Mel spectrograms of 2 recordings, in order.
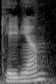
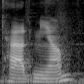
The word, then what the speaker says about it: cadmium: I pronounce it cadmium. I pronounce things weird. You're going to notice that a little bit. But it is, I think, pronounced cadmium ore. I always pronounce it wrong.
